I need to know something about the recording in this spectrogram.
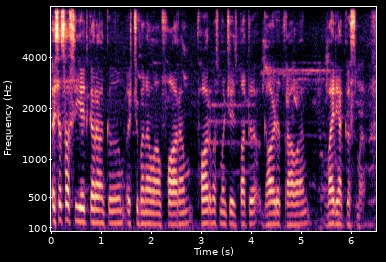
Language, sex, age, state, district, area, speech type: Kashmiri, male, 45-60, Jammu and Kashmir, Ganderbal, rural, spontaneous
